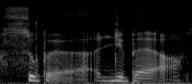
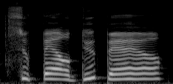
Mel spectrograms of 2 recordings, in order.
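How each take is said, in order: First: Low, soft, slow super duper; drawn-out catchphrase. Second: Slow, stretched, put-on super duper; put-on catchphrase voice. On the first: Pretend. Host savouring a catchphrase, slow and low. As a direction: stretch it out quietly and low. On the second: Host repeating a catchphrase, drawn-out put-on voice. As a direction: draw it out in a silly voice.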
